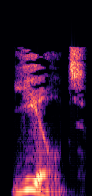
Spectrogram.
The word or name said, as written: yields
